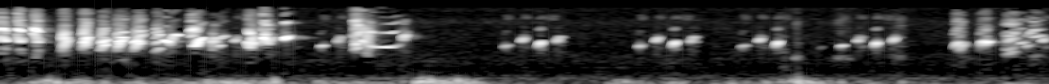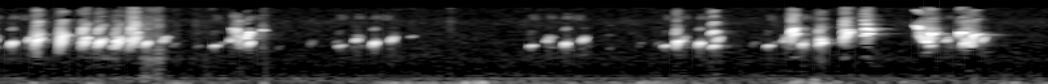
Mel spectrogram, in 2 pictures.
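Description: A goldfinch mule sings in fast, twittering bursts of high trills and liquid notes, with scattered single chirps between phrases and faint low thumps.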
